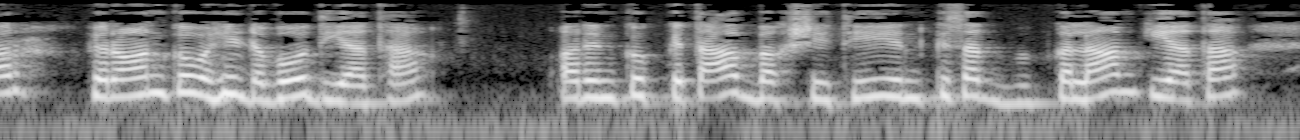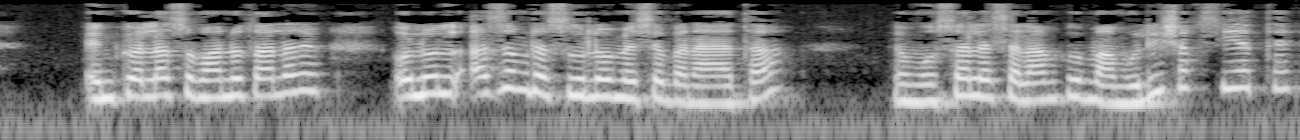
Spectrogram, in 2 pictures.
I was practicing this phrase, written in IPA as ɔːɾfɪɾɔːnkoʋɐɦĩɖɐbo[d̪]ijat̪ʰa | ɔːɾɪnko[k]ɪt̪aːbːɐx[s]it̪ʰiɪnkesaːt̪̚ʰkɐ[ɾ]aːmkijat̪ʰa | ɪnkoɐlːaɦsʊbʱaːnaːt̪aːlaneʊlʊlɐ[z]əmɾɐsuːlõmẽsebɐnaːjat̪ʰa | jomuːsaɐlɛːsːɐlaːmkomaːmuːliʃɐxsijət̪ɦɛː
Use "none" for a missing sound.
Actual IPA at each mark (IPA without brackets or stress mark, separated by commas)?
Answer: d̪, k, ʃ, l, z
